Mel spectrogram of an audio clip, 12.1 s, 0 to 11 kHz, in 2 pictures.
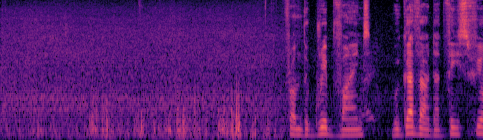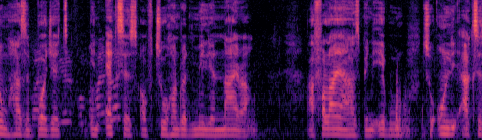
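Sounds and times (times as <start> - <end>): wind buffeting microphone: 0.0 - 4.1.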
